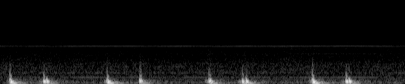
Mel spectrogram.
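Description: Heartbeat sound: a low lub-dub pair of thumps about once a second, four times.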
